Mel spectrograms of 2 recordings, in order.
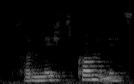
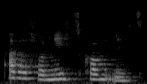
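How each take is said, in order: First: Slow, pensive repeat of a saying; thoughtful. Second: Said in the usual way. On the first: A narrator's reading. Girl pondering grandpa's proverb alone, thoughtful and slow. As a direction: mull it over slowly. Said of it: "bleibt nachdenklich zurück".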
